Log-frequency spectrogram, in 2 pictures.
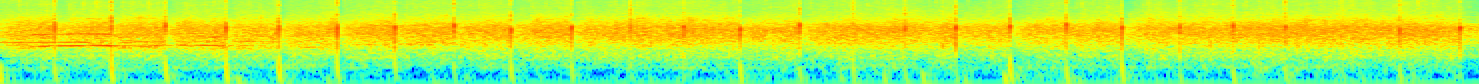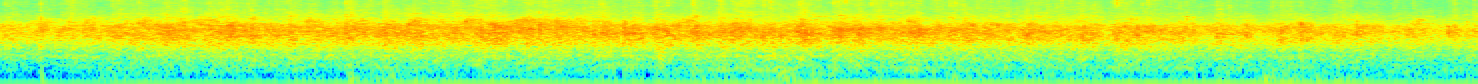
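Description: A crowd at a camp at Ziegeleipark Miltenberg applauds the venue warmly and steadily for nearly twenty seconds, a dense wash of many hands clapping with a few sharper claps standing out early on, sustained without any talking.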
